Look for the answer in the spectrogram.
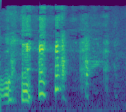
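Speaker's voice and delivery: sudden high squealing laugh. Real, not acted. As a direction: burst into a high giggle. Laughs at the roommate's joke.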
